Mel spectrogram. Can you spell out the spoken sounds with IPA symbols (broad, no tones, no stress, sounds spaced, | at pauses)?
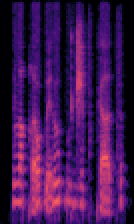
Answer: l ɯ q ḭ w ɓ ɛ̰ ɾ u ɓ o̤ d͡ʒ a t͡s k a̰ t͡s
